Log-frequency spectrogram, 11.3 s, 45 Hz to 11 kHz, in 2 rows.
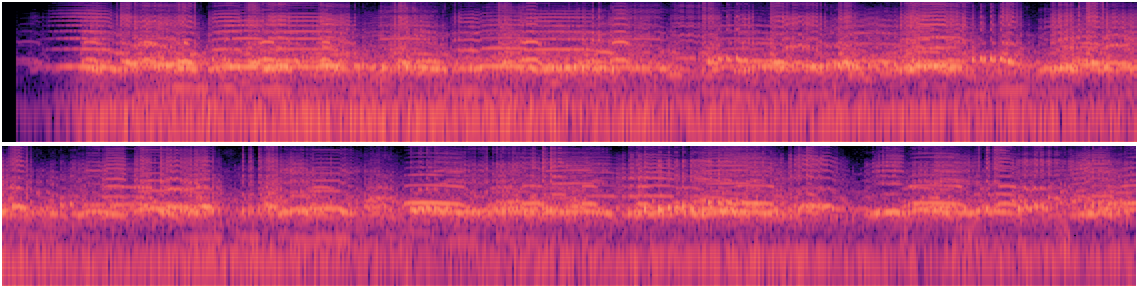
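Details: Common cranes at Lake Hornborgasjon, Sweden, in April 2017: a dense chorus of loud, trumpeting, rolling calls from many birds overlapping continuously, with no gaps.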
